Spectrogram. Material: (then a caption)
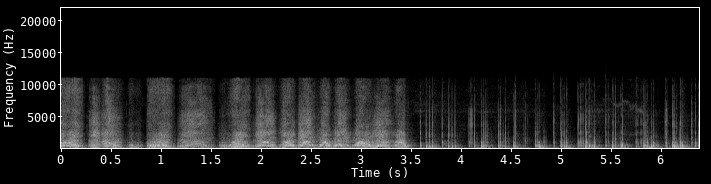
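Cloth over board. Long matte green and black nails scratch across the black, cloth-like textured cover of a large, thick, closed hardcover book lying on a table, making rhythmic, dry, rasping strokes. The scratching then gives way to quick, light tapping on the solid board cover, with short, crisp clicks.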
